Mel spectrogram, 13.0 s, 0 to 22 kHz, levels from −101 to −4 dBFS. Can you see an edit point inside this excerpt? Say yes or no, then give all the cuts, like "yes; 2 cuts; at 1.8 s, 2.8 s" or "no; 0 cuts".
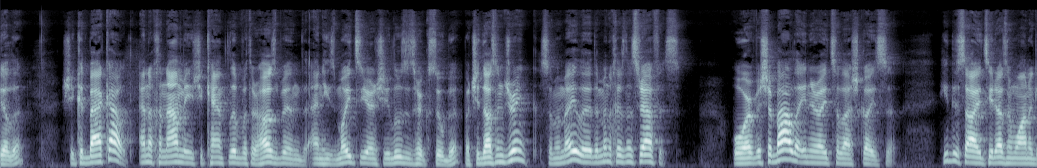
yes; 1 cut; at 5.8 s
